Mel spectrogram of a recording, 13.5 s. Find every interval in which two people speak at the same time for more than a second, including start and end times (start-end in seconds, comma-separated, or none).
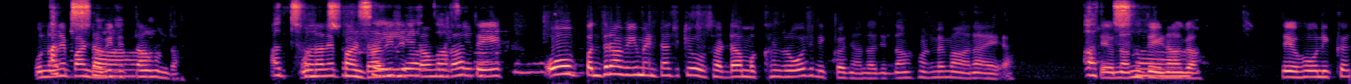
3.0-4.8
